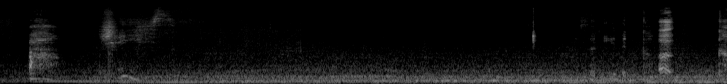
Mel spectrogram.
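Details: Adult woman with hiccups in a car: a few short, sharp, isolated throat sounds over quiet background room noise.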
